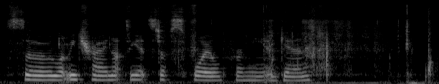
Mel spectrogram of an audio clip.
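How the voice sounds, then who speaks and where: A young woman talks casually at a desk mic while unboxing, rambling like an excited fan. She slips between normal chat and breathy little whispers, at a middle pitch. A faint hiss sits under her voice. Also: unhurried. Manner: gushing fan talk, drops into whispers when excited. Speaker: vlogger unboxing a music album.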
